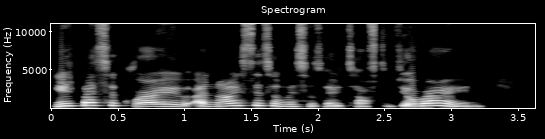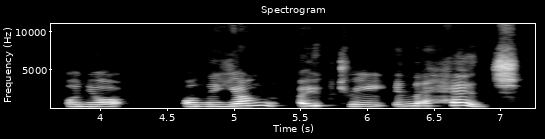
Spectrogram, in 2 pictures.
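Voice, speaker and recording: Woman as a kindly, slow-speaking pixie aunt. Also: sits high, animated, mellow. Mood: patient, advising. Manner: patient, advising.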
